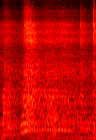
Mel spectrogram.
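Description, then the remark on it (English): A car with a loud, throaty aftermarket exhaust revs hard at a car wash while being washed, its pitch climbing and holding for about a second before easing off under a constant roar of road noise. “He must have just got that exhaust put on, man.”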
